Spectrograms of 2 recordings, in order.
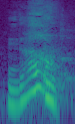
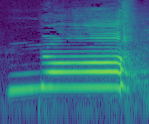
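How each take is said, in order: First: It is said at normal speed. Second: It is drawn out in slow motion.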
